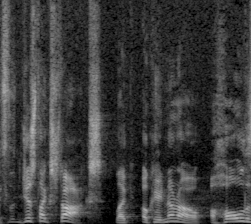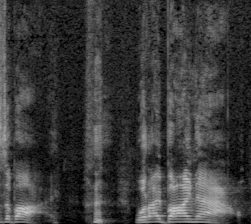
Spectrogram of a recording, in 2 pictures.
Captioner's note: laughs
